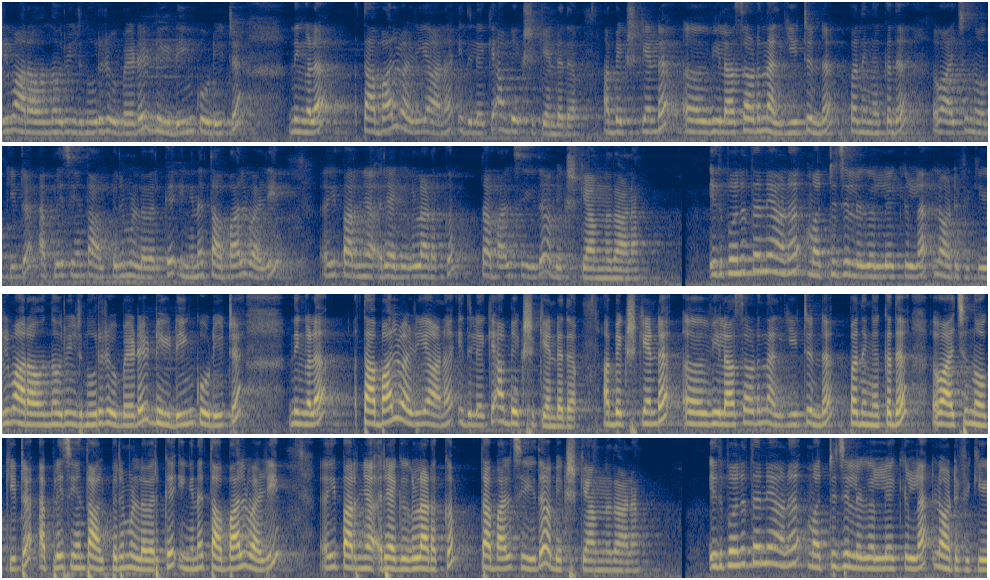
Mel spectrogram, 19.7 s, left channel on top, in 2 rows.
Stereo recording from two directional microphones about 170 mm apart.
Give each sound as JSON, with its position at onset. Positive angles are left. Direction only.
{"t": 0.0, "sound": "a woman's voice", "side_deg": -35}
{"t": 7.3, "sound": "a woman's voice", "side_deg": -10}
{"t": 8.2, "sound": "a woman's voice", "side_deg": -35}
{"t": 15.4, "sound": "a woman's voice", "side_deg": -30}
{"t": 15.9, "sound": "a woman's voice", "side_deg": 5}
{"t": 16.9, "sound": "a woman's voice", "side_deg": -25}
